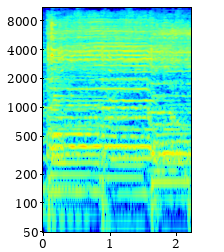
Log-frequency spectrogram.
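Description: Live band playing a held chord, with several voices singing a sustained harmony over the instruments; the chord changes about one and a half seconds in.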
